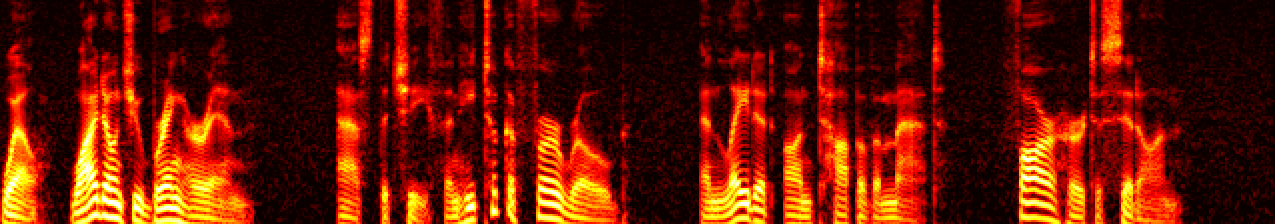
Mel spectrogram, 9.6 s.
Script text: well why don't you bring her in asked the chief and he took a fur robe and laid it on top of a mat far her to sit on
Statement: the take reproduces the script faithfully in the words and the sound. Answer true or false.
true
